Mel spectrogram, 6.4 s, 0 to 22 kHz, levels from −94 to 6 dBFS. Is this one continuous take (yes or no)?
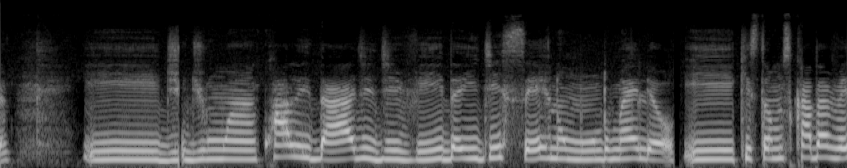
no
